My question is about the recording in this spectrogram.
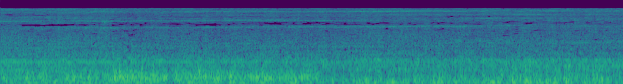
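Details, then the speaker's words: Copeland digital scroll compressor in a Liebert precision-cooling unit: a steady low rumble swelling and easing in a slow cycle with no knocking or grinding. This is normal solenoid-driven loading and unloading; the compressor is fine. "so compressor is fine it's just it's a digital scroll compressor and"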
